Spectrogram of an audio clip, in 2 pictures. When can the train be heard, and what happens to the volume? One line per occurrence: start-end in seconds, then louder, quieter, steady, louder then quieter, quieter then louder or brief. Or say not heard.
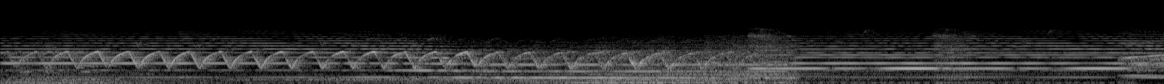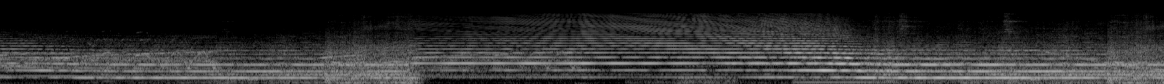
0.0-23.2 louder.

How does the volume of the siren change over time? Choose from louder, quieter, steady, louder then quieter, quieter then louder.
quieter.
